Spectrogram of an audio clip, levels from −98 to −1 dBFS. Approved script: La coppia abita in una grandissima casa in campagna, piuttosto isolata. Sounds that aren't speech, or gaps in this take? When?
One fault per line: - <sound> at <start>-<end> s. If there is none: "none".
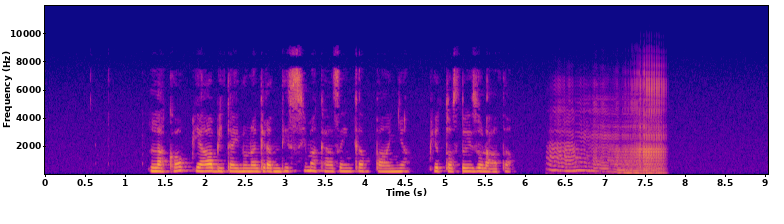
- squeak at 6.3-7.8 s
